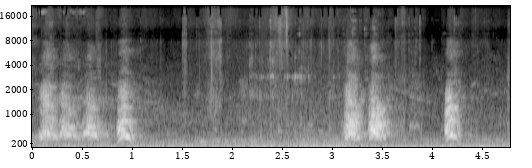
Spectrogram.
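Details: Zuma, a female Cane Corso, making corrections at a dog park: a quick run of three or four barks, a pause, then two more and a final single bark over low rumbling background.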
